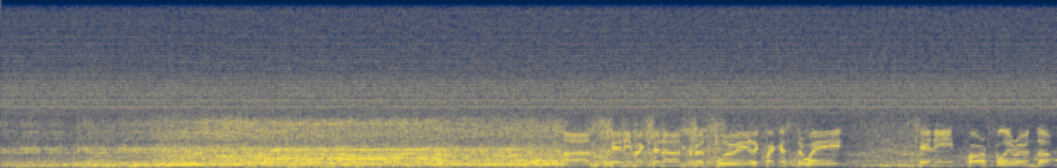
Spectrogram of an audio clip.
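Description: Speedway bikes' single-cylinder methanol engines revving and racing away from the start, a dense multi-engine noise at its loudest about two seconds in. From about six seconds in the engines are fainter under a voice.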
